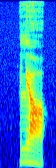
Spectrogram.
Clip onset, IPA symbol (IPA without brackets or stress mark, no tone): lʲ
